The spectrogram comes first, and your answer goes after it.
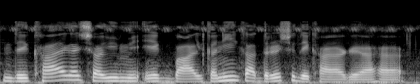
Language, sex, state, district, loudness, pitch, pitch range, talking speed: Hindi, male, Jharkhand, Garhwa, -14 LUFS, 150 Hz, 125-165 Hz, 155 wpm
